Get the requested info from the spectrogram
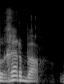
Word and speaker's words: Gharba: Alors il y a donc effectivement deux grandes parties, alors Ogra et Khorba, je ne sais pas si je le prononce correctement, mais vous allez me corriger, allez-y. – Ogra ou Gharba. – Bon, Gharba. Voilà, très bien.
